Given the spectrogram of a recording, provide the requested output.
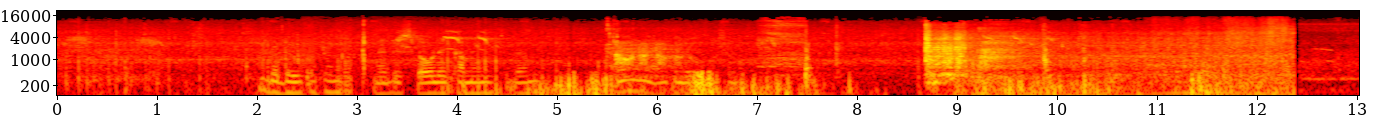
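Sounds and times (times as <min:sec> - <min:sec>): vehicle engine starting and running: 0:08.6 - 0:12.4.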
